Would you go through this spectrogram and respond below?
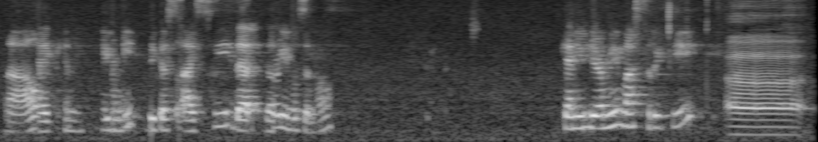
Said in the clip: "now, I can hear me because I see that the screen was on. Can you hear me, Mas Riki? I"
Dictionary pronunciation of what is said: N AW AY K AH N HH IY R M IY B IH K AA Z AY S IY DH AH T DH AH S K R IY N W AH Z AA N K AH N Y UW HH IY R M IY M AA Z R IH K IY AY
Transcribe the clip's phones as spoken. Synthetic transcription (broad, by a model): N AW AY K AH N HH IY R M IY B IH K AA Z AY S IY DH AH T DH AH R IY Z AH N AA L K AH N Y UW HH IY R M IY M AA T R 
